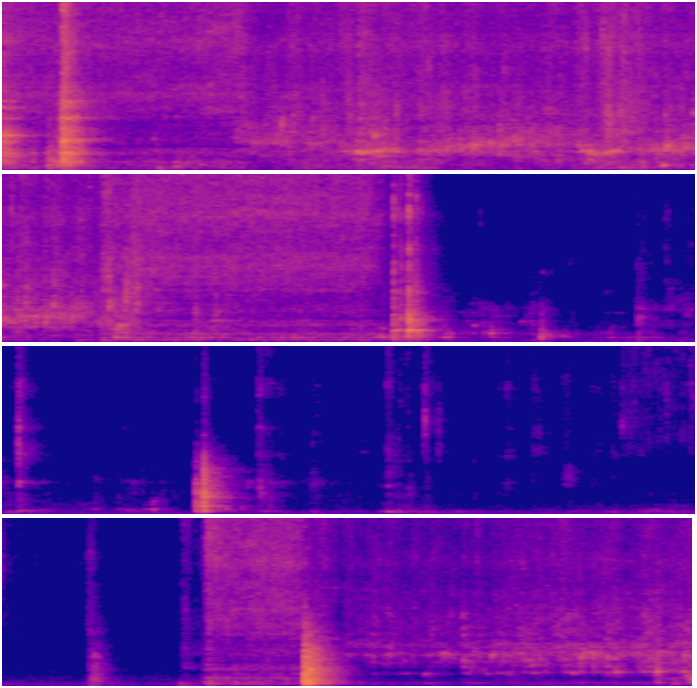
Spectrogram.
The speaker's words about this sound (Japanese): 洗い物とかしてるとだんだんすごい集中が増してきて喋りながら洗うのは結構難しいなっていうことに気づきました。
